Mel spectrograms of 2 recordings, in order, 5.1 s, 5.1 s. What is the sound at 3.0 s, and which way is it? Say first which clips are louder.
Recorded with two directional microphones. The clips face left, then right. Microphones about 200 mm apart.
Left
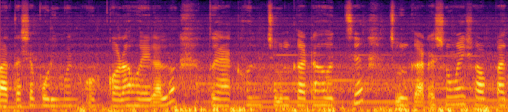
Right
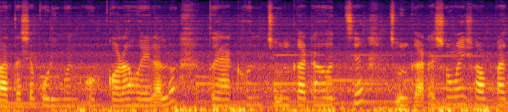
A woman's voice: left 3 dB; 20° left (ahead or behind).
